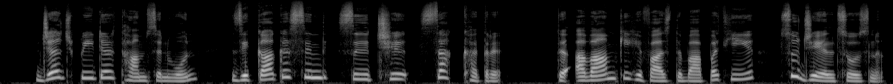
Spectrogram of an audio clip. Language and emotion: Kashmiri, neutral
